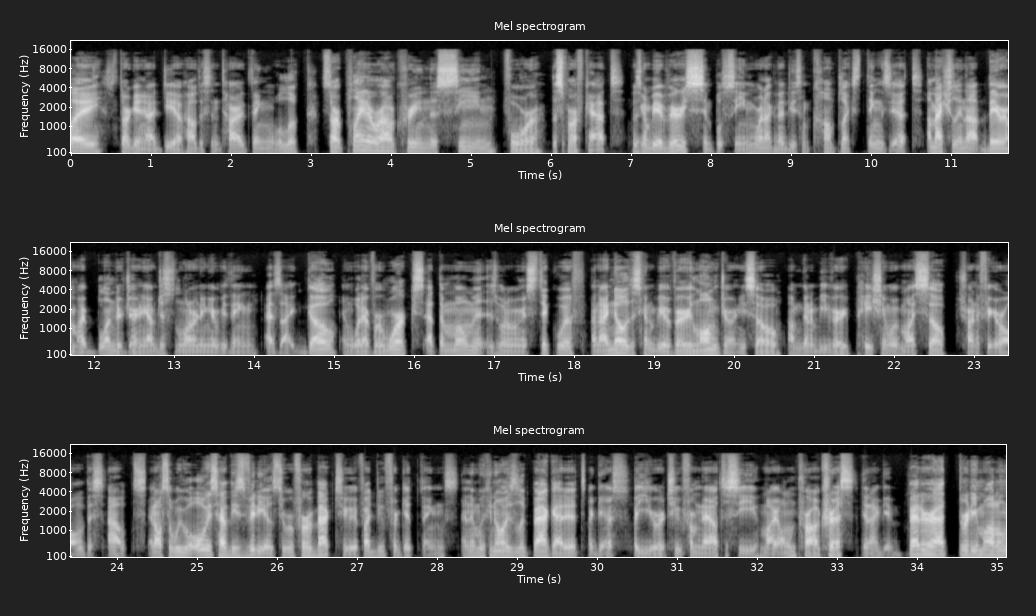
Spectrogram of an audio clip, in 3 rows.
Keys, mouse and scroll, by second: 0.1 click, 0.8-2.2 scroll up 4, 2.2 middle click, 2.6-3.0 scroll down 1, 3.4 middle click, 4.5 shift+middle click, 4.8 middle click, 5.3-6.7 scroll down 1, 6.7 click, 8.4-9.4 scroll down 1, 16.1 click, 17.7-18.6 scroll down 1, 18.6 click, 20.2-20.8 scroll down 1, 21.0 click, 22.7 click, 22.8-23.6 scroll down 1, 23.6 click, 25.1-25.9 scroll down 1, 25.9 click, 27.6-28.2 scroll down 1, 28.2 click, 29.7-30.5 scroll down 1, 30.5 click, 31.8-32.2 scroll down 1, 32.7 click, 34.0-34.8 scroll down 1, 34.8 click.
